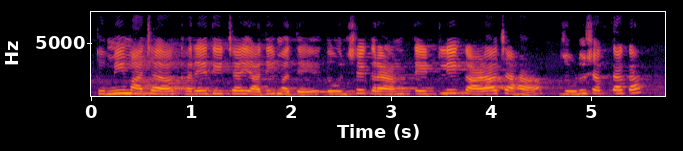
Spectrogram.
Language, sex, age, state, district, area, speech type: Marathi, female, 30-45, Maharashtra, Mumbai Suburban, urban, read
